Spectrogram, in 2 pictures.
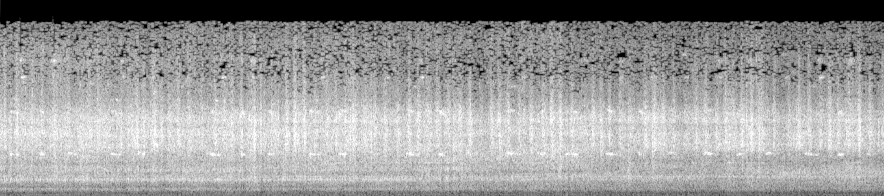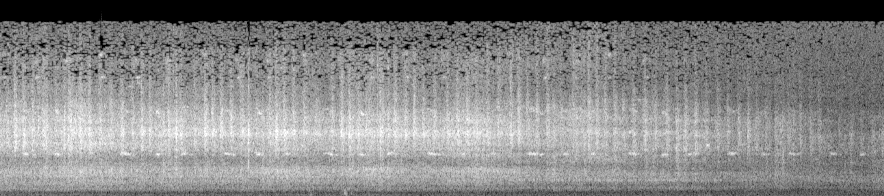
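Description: Combine harvester running close by with tractors: a steady mechanical rattle and whir with a faint fast regular ticking, fading over the last few seconds.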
